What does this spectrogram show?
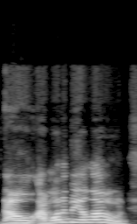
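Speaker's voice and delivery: high, pouty sulk; mock sulking. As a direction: play the sulking announcer. Retold Cole sulking in car.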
